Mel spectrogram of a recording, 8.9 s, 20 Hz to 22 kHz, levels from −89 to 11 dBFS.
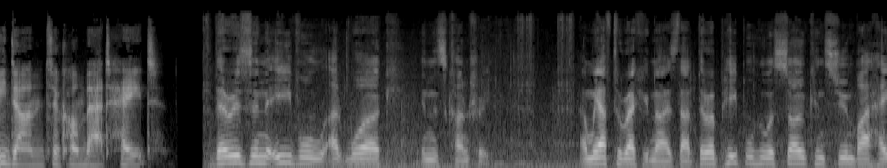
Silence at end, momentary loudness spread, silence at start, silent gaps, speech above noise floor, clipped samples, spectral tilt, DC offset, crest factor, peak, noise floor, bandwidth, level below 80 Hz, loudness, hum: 0 s; 18 LU; 0 s; 1.77-2.02 s; 21 dB; under 0.1%; -5 dB/octave; 0.3%; 20 dB; -6 dBFS; -47 dBFS; 16 kHz; -58 dBFS; -26 LUFS; none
